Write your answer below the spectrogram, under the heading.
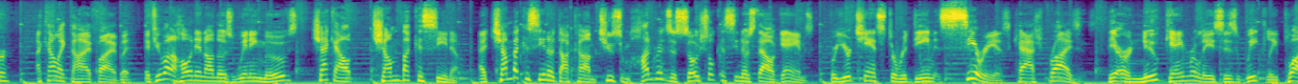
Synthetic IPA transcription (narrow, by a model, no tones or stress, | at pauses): aɪkʰãnlaɪk̚ðəhaɪfaɪvbʌɾɨfjɨwɑ̃ñəɦõʊ̃ñɨ̃nə̃nðoʊzwɪ̃ɾ̃ɪ̃ŋmuvz̥t͡ʃʰɛkaʊt̚ | t͡ʃʰʌ̃mbəkʰɨsĩno̰ʊɨt̚t͡ʃʰʌ̃mbɨkɨsĩñoʊdɑt̚kʰɑ̃mt͡ʃʰʉz̥fɹʌ̃mhʌ̃ndɹɨdzʌv̥soʊʃl̩ˠkʰɨsĩñoʊstaɪlˠɡẽɪ̃mz̥fə˞jə˞t͡ʃʰæ̃nstʰəɹɨdĩmsɪɹiɨskʰæʃpʰɹ̥aɪzɪz̥ðə˞ːnʉɡẽɪ̃mɹɪlisɨzwiklipʰl̥ʌ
